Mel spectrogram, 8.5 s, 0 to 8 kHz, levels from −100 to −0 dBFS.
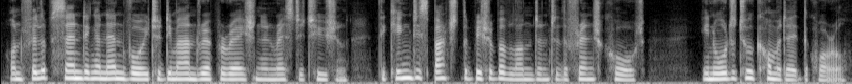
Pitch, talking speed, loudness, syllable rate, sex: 195 Hz, 190 wpm, -16 LUFS, 6.3 syllables/s, female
